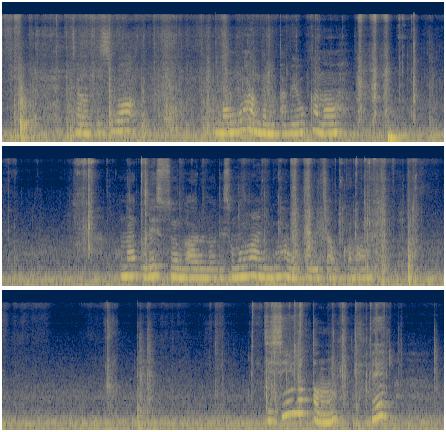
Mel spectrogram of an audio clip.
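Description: A young woman speaks softly and close by.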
